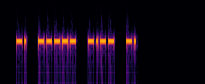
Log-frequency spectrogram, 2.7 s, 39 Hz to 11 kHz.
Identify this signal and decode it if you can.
Morse code, heard as a keyed tone, about 46 wpm, spaced as for 32 wpm, 700 Hz. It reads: N0YN
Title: USA Call Signs - 4 Characters - 2x Character Spacing - 45wpm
